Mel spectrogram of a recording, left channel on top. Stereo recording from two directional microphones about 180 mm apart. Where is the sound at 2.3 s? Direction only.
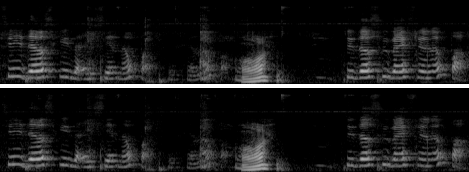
20° right (ahead or behind).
